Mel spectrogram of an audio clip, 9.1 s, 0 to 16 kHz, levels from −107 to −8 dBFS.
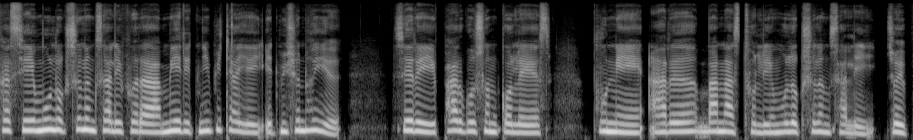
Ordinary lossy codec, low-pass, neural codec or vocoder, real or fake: none; 14.4 kHz; codec, 44.1 kHz, 7.8 kbps, Pupu-Codec; fake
